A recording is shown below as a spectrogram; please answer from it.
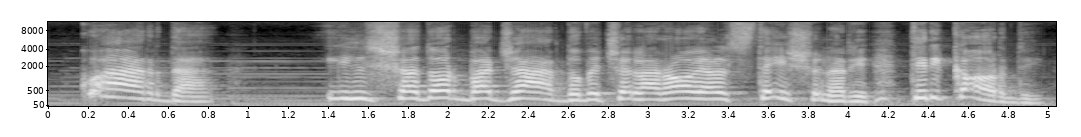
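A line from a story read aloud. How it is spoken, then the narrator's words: Shouted. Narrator (Italian): lei gridò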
